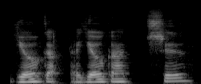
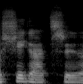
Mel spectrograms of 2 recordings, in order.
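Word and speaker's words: 四月: See, kotoshi no kotoshi, so this year, then no yogatsu, I think she said. Let's see. 探してるんだ。今年の4月。 Oh, shigatsu.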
